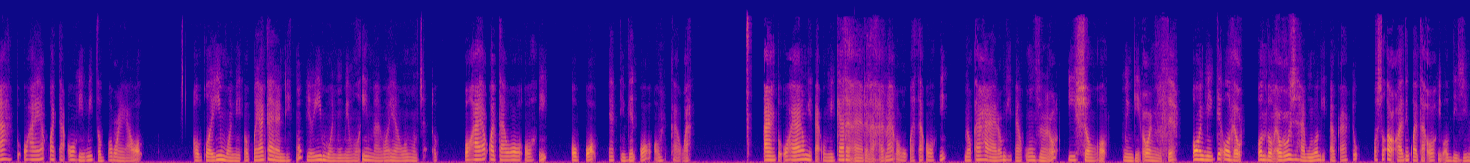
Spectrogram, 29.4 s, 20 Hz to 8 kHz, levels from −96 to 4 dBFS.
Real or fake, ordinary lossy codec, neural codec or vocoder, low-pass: fake; AAC, 32 kbps; autoencoder, 22.05 kHz, a latent of 192 numbers a frame, VITS, trained on many speakers; 7.2 kHz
